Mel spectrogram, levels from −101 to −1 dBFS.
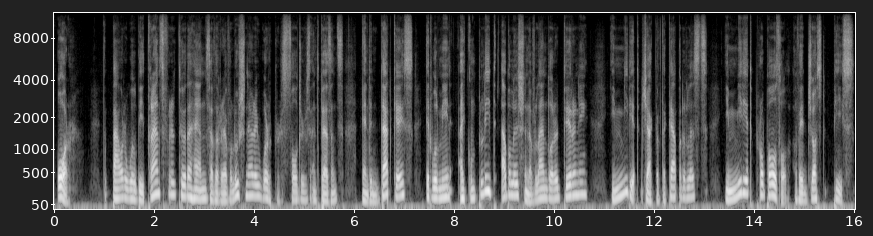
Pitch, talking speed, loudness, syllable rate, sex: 125 Hz, 145 wpm, -19 LUFS, 5.3 syllables/s, male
